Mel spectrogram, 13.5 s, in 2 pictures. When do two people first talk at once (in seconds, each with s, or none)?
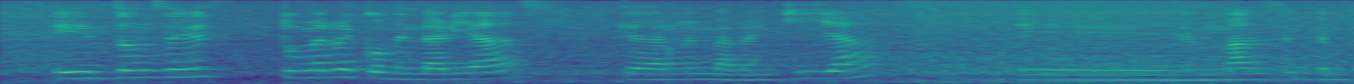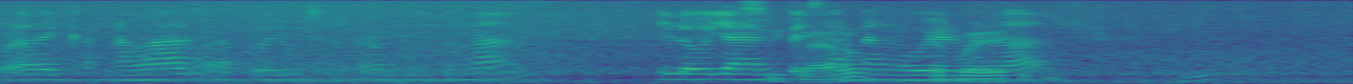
10.5 s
